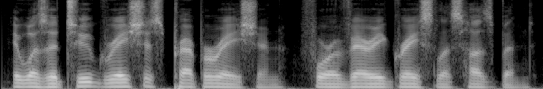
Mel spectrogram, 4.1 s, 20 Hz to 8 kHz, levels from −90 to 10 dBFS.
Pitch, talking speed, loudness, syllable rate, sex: 100 Hz, 160 wpm, -16 LUFS, 5.0 syllables/s, male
